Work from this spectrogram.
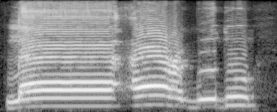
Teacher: با پیش بو، دال پیش دو، دونوں نہیں کھینچے جائیں گے، دونوں کے کھینچنے میں احتیاط کرنی ہے آپ نے، بالکل بھی انہیں کھینچ کر ادا نہیں کرنا۔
